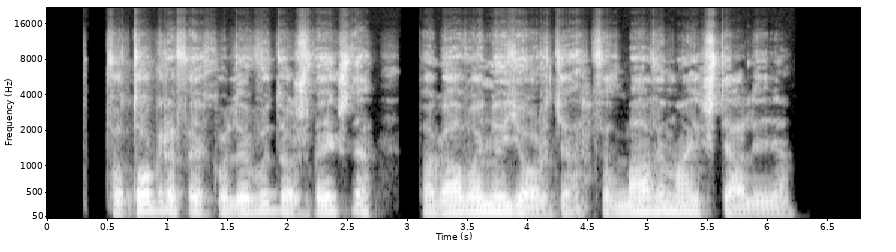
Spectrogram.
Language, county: Lithuanian, Šiauliai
